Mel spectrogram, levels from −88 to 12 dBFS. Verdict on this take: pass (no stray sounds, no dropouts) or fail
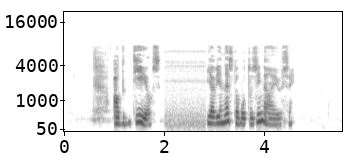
pass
